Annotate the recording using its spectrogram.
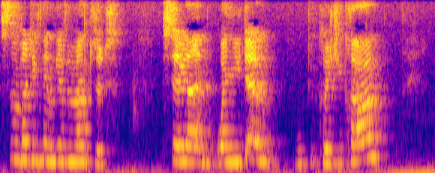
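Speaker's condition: Cerebral palsy; unable to stand, walk or sit independently, limited hand use

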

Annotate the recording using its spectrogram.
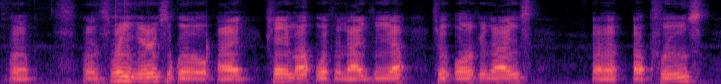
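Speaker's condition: Treacher Collins syndrome; some cannot understand

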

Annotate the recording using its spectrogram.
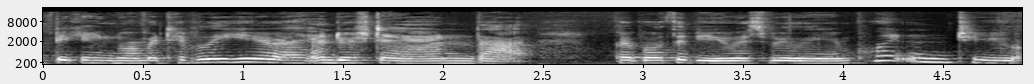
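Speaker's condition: Deafness, severe to profound; grew up speaking, mainstream schooling, learned sign language in 20s, also signs

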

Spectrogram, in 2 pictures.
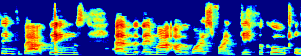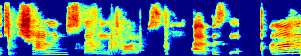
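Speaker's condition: Tourette's; involuntary noises in public

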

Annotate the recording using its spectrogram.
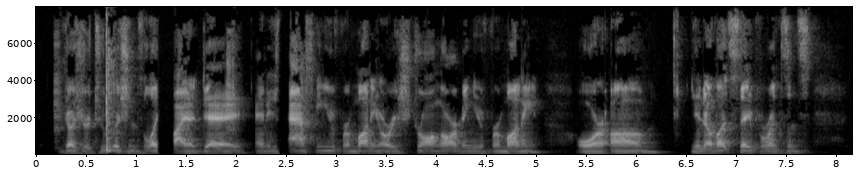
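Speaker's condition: Cleft lip and palate; surgically repaired

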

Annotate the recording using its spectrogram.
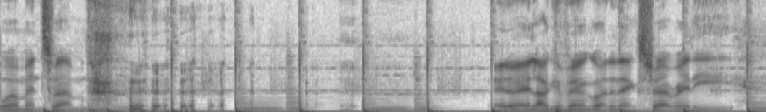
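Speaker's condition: No condition

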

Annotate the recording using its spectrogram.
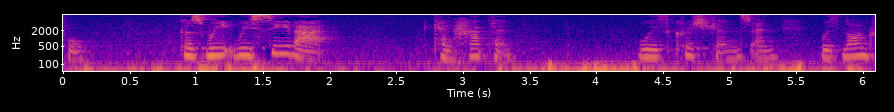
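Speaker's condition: No condition

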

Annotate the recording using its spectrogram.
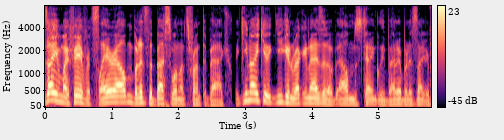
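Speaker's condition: No condition

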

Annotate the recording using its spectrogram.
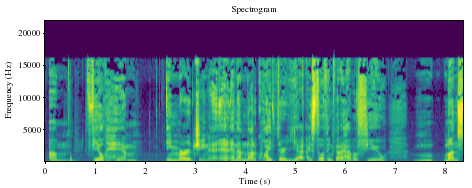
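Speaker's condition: Stutter; present since birth, lifelong; recording at 2:40 AM, stutter not edited out; less when alone or comfortable, worse when anxious, scared, nervous or excited, fear triggers stuttering, avoids talking, very quiet; repeated sounds, prolonged sounds

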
